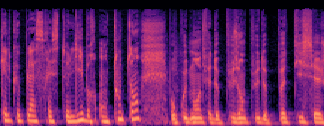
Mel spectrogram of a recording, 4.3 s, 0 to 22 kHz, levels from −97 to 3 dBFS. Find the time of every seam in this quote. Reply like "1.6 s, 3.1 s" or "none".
2.2 s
